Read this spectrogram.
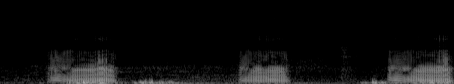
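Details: Boston Terrier puppy asleep and snoring: three drawn-out, harmonic, rasping snores about every 1.7 seconds, each lasting under a second, with softer wheezy breaths between them.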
